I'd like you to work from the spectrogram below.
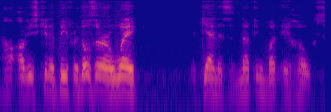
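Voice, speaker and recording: A man's voice: on the high side, fairly even intonation, fairly quick, mellow, no echo, highs cut off. A man narrating a voice-over in a scornful, mocking way. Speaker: video narrator. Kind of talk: conspiracy commentary voice-over.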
